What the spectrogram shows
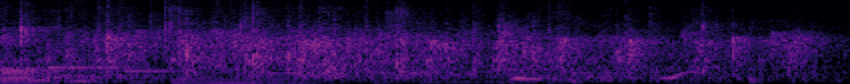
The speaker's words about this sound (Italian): Grande applausometro.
